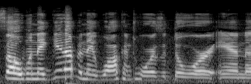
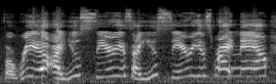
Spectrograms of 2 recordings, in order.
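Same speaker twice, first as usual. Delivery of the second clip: higher and higher, disbelieving; incredulous; 10 semitones higher than usual. Retold or imitated. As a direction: confront him, rising in disbelief.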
